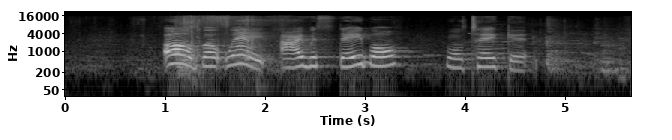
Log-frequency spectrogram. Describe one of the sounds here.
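A young child speaks loudly in a hall.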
